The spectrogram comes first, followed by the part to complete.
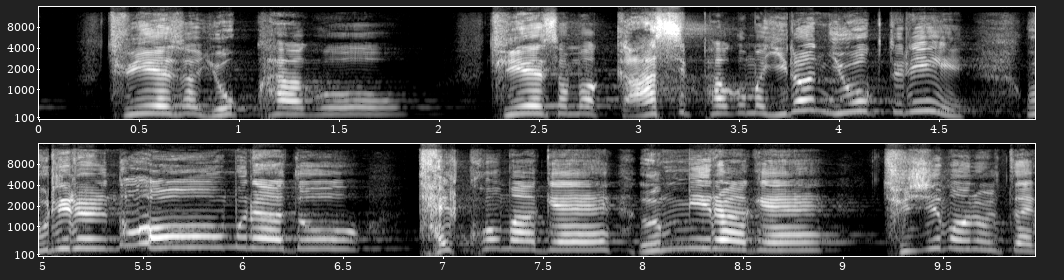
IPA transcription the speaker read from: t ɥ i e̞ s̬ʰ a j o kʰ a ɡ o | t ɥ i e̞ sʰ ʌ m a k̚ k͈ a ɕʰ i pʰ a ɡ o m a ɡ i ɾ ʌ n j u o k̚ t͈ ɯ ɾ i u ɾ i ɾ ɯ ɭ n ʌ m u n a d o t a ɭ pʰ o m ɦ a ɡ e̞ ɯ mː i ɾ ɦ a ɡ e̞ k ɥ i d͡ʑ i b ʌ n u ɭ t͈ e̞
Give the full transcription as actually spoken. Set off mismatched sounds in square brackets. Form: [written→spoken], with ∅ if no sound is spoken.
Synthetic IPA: t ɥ i e̞ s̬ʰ [a→ʌ] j o kʰ a ɡ o | t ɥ i e̞ sʰ ʌ m a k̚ k͈ a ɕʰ i pʰ a ɡ o m a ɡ i ɾ ʌ n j u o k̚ t͈ ɯ ɾ i u ɾ i ɾ ɯ ɭ n ʌ m u n a d o t a ɭ [pʰ→kʰ] o m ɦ a ɡ e̞ ɯ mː i ɾ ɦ a ɡ e̞ [k→t] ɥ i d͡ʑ i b ʌ n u ɭ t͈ e̞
